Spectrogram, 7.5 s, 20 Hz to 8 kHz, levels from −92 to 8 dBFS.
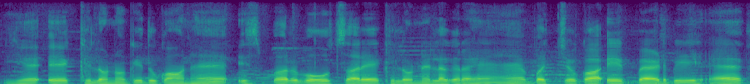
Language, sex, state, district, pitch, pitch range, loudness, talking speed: Hindi, male, Uttar Pradesh, Saharanpur, 120 Hz, 115-125 Hz, -18 LUFS, 160 wpm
